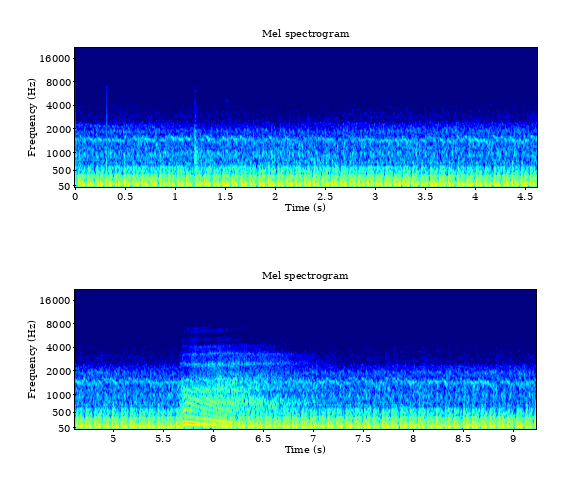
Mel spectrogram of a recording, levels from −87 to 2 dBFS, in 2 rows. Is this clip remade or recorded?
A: recorded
